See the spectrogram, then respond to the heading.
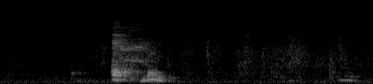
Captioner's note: coughing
